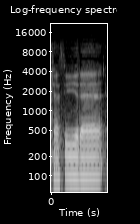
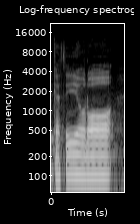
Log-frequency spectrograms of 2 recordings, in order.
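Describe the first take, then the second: First: The r is pronounced light and thin. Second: The r is pronounced heavy and full. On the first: The speaker calls it wrong. "نمیگیم کثیره" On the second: The speaker calls it right. "را همچون از اون حروف پر حروف مستعلیه است که پر خونده بشه"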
